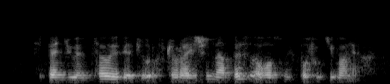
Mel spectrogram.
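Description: Throughout the speech, the sound carries G.729 codec damage: the voice is rebuilt from a vocal tract filter, pitch predictor and sparse pulses, which fits an 8 kbit/s G.729A stream. It is plainly rough and synthetic, band-limited to roughly 300 Hz–3.6 kHz, with nothing above 3.7 kHz.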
